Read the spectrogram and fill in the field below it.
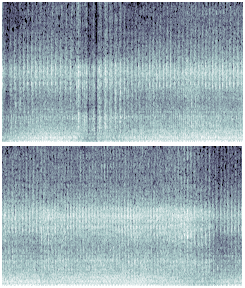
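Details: Briggs & Stratton opposed twin with Nikki carburetor, fuel filter swapped back to a smaller one: fires up loud and lumpy with an uneven beat and brief stumble; owner suspects it runs too rich from wrong float level or worn gaskets.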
